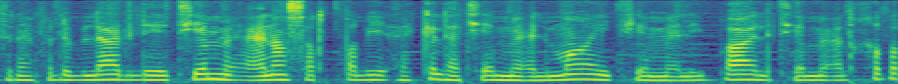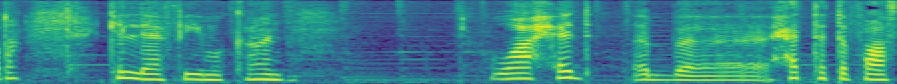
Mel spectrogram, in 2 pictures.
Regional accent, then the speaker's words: United Arab Emirates

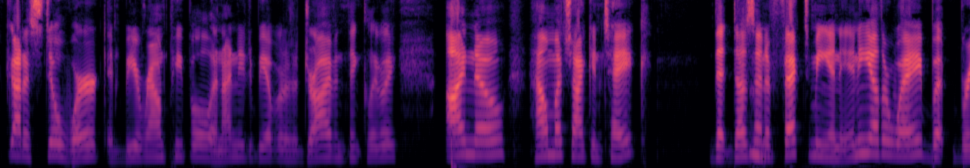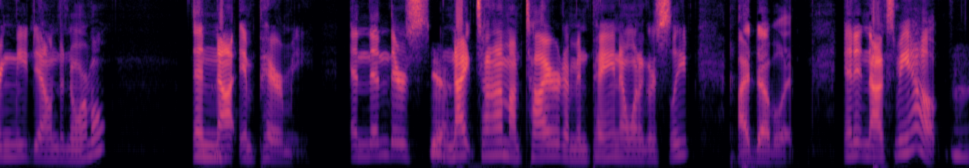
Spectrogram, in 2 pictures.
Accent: United States; because I'm an adult and I'm an American, you know, and I'm a human being, you know?

